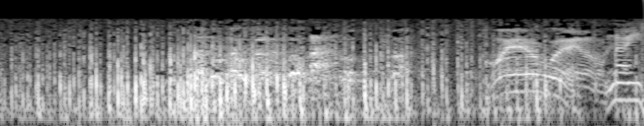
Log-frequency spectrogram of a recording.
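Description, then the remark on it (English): Several horses' hooves clip-clop in a fast, dense, loud clatter as riders approach. Near the end, a few high, wavering cries rise over the hoofbeats. “He's going to ride right up to us, Bill.”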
